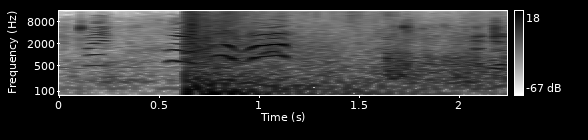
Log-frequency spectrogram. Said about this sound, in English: What was that? Explosion from above. Someone's trying to tunnel down to us.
